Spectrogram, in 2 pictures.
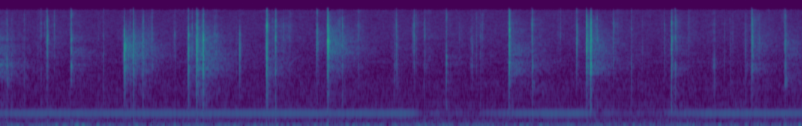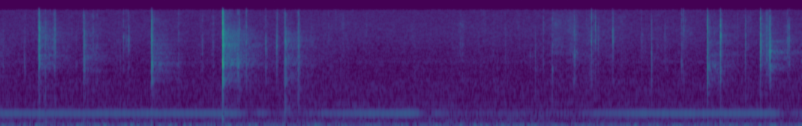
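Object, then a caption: Bar of soap. Long nails scratch and dig into a solid light-blue bar of soap with carved slots, held in both hands. Quick, dry, bright scratches and clicks come in an irregular stream, each dying away almost at once, over a steady low hum and faint background rumble.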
